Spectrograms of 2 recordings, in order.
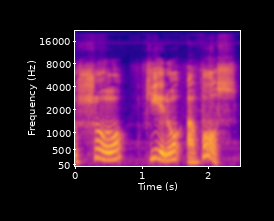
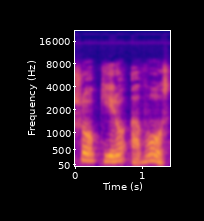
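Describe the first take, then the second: First: "Yo quiero a vos" spelled out very slowly, higher and stressing "vos"; slow, emphatic demo. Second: Said in the usual way. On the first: Shown as a demonstration. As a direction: drag out "Yo quiero a vos" word by word, leaning on "vos". ("Yo quiero a vos" muy lento y enfático, marcando "vos") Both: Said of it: "está diciendo".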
